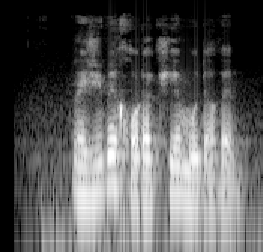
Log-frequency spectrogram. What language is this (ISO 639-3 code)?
fas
